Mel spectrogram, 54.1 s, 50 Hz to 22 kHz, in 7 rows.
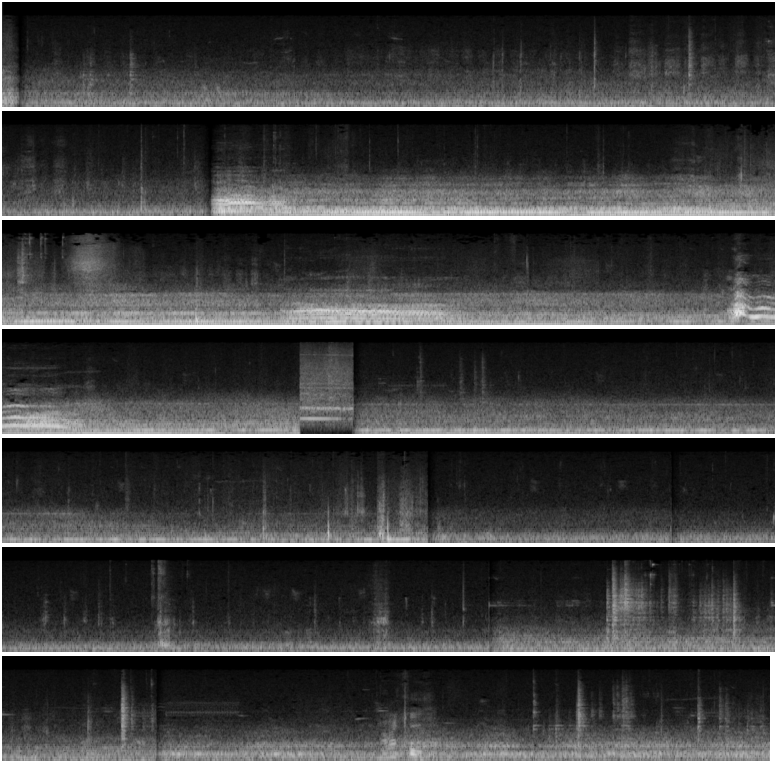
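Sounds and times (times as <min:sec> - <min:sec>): low hum: 0:00.0 - 0:54.0
steady low rumble: 0:00.0 - 0:54.0
dog howling vocalizations: 0:09.8 - 0:10.8, 0:18.2 - 0:20.3, 0:22.7 - 0:24.3.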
